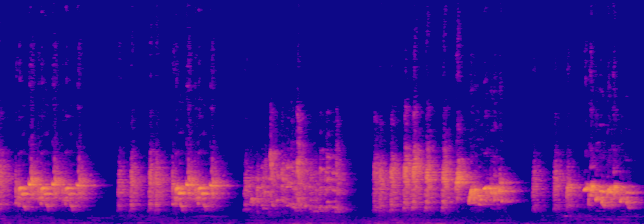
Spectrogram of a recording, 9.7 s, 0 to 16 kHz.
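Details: Wild-caught Baghdadi-type white-eared bulbul, taken at Medical City, recorded 14 April 2021, singing harsh, grating bursts of about a second each, some ending in a lower, steadier warbled note, separated by brief pauses in a quiet room.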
